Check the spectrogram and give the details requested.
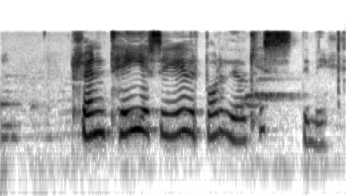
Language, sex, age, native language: Icelandic, female, 11, Icelandic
